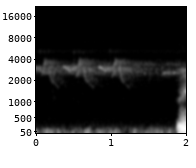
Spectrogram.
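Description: A bird singing: a quick run of short, high notes over soft outdoor background noise, with a man's voice starting near the end.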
